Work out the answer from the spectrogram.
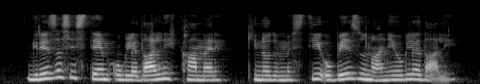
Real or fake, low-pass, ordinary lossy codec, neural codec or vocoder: real; none; none; none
